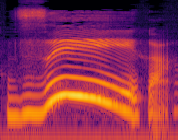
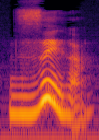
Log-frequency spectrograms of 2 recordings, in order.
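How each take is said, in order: First: Дзига with the И held very long; drawn-out vowel. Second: Said in the usual way. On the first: Shown as a demonstration. Teacher helping children find the next sound, И in Дзига stretched. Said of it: "Який наступний звук?". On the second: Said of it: "Який перший звук ви чуєте?".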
